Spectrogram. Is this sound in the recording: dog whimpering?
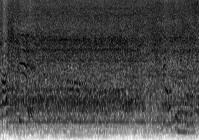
no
